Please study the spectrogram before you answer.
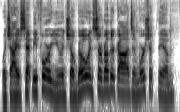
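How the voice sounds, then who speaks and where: This is a man with a somewhat higher-pitched voice, reading from scripture. His delivery is solemn and declamatory, as a reader presenting the text aloud. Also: brisk. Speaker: Bible reader.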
